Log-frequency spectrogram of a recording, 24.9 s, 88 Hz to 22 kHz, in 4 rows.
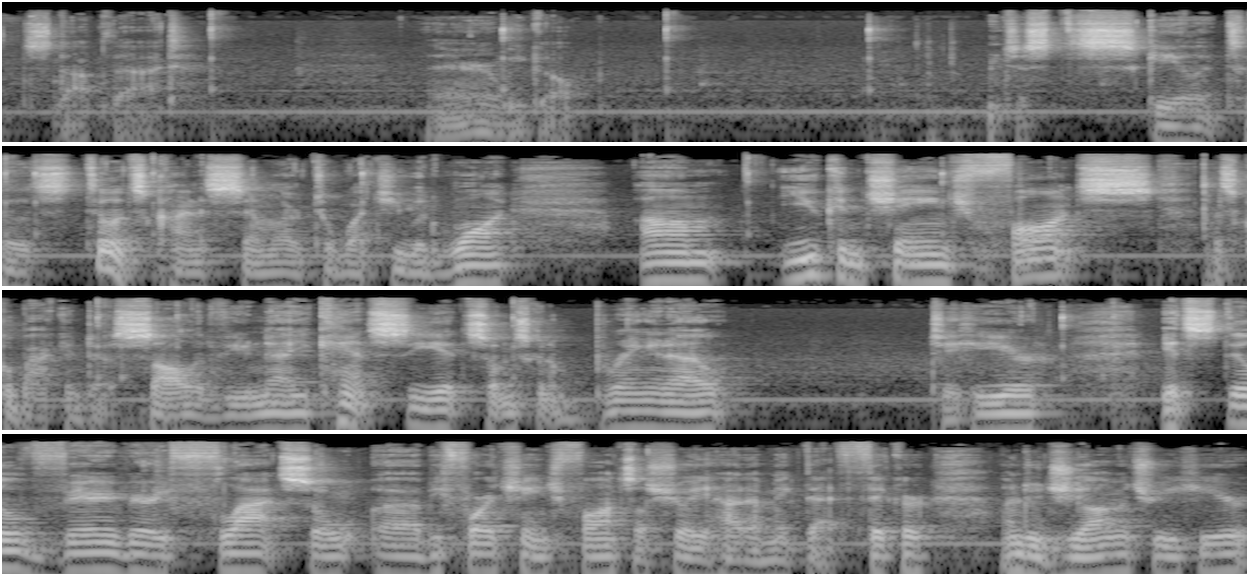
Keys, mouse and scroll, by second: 4.7 s, 8.2 click, 12.3 z, 13.0 z, 13.7-15.1 middle drag, 15.1-16.8 drag, 18.1 middle click, 18.7 middle click.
